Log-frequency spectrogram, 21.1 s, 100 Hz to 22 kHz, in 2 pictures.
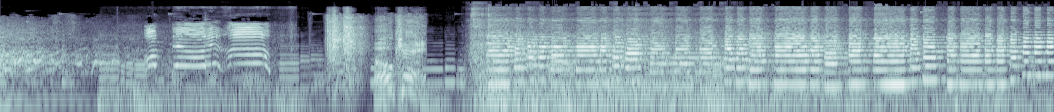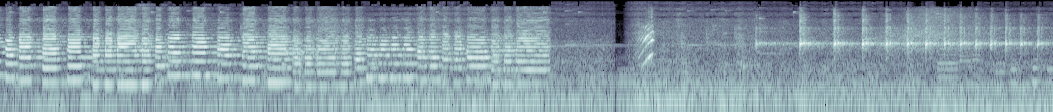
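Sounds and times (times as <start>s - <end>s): bus horns playing melody: 4.7s - 21.0s
low engine rumble: 4.7s - 21.0s.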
